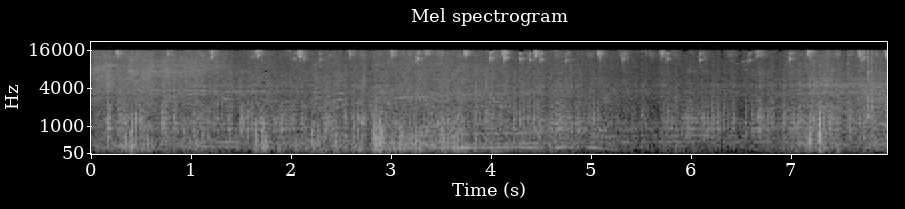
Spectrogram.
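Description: A metal lid scrapes and clanks on a small stove.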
